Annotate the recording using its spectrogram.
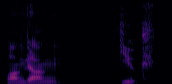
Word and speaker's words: Hwang Dong-hyuk: It's Hwang Dong-hyuk. – I think you're pretty close, yeah.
